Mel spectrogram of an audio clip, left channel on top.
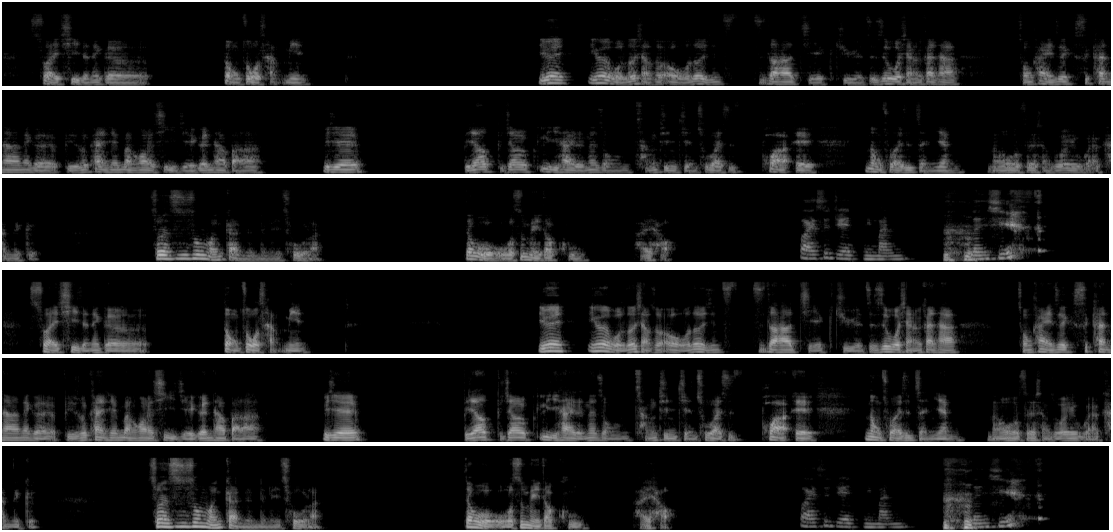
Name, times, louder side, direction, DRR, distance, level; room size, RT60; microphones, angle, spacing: voice 1, 0.3-1.4 2.2-3.0 5.4-7.2 7.6-9.6 10.2-13.7 14.3-14.7 15.7-20.7 20.9-22.5 23.7-25.4 26.8-28.0 28.5-28.9 31.6-31.9, right 3 dB, 85° right, 0.5 m, -32 dB
voice 2, 30.2-31.3 31.9-32.6, left 4 dB, 30° left, 0.4 m, -37 dB
2.3 x 2.1 x 2.6 m
head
